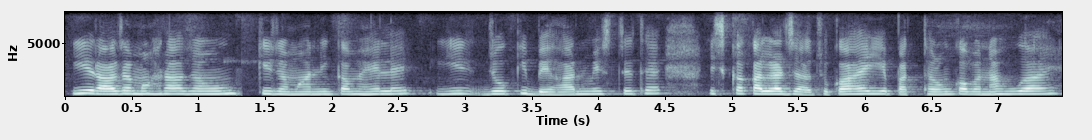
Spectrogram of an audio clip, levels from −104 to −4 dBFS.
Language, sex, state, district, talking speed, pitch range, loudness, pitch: Hindi, female, Bihar, Jamui, 200 wpm, 235-260 Hz, -19 LUFS, 250 Hz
